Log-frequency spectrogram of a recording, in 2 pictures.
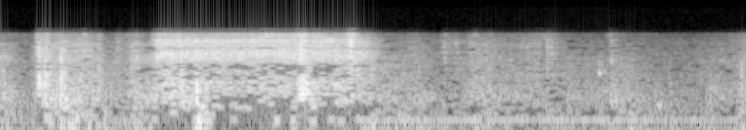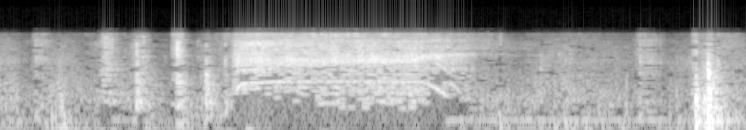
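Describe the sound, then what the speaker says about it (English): An electric screwdriver removes screws from a PC case, giving two sustained whirring bursts with light rasping and scraping between them, recorded close and with no talking. "use my electric screwdriver and take these screws off"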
